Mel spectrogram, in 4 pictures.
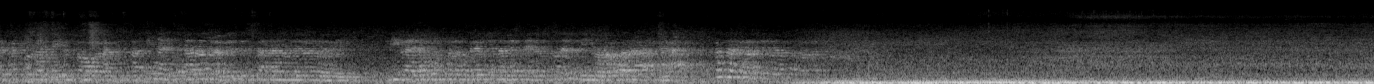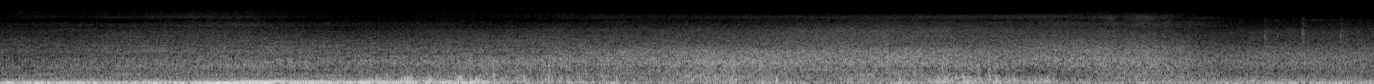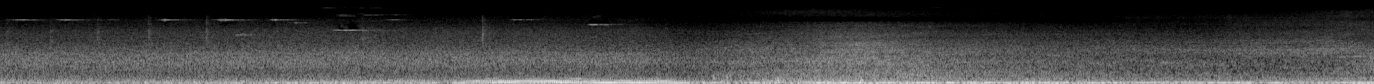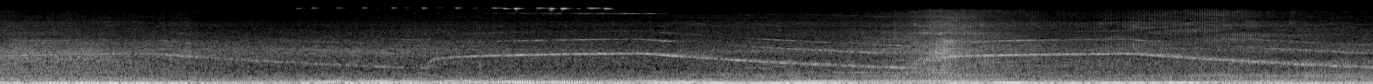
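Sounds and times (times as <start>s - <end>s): car road and engine rumble: 3.4s - 54.9s
emergency siren wailing: 40.5s - 54.9s.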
